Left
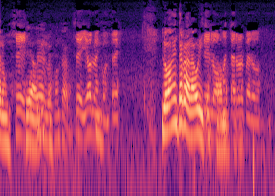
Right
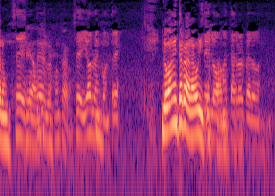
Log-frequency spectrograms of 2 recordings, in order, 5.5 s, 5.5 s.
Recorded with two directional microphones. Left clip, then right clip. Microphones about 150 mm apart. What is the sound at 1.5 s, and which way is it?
Speech, 40° right (ahead or behind).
